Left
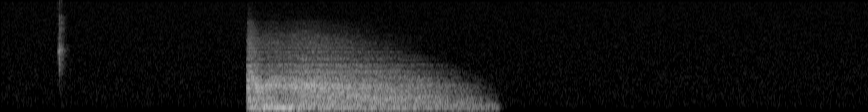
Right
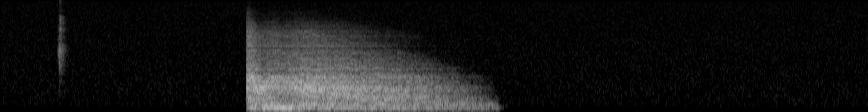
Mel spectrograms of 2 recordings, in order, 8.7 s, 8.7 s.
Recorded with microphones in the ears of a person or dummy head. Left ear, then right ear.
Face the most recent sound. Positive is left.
turn(degrees=-90)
